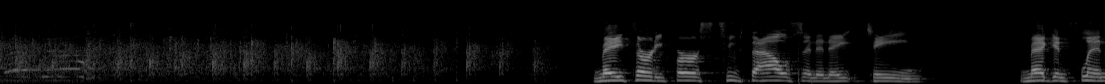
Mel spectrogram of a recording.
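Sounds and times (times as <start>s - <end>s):
audience clapping hands: 0.0s - 5.8s
speech: 6.0s - 9.3s, 10.2s - 11.0s.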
